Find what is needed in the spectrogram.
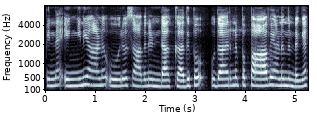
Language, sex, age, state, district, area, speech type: Malayalam, female, 18-30, Kerala, Thrissur, urban, spontaneous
